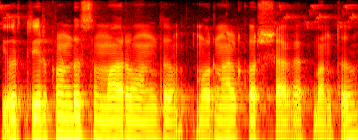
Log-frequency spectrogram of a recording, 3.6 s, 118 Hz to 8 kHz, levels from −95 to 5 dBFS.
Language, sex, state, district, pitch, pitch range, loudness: Kannada, male, Karnataka, Belgaum, 110 Hz, 105-120 Hz, -18 LUFS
